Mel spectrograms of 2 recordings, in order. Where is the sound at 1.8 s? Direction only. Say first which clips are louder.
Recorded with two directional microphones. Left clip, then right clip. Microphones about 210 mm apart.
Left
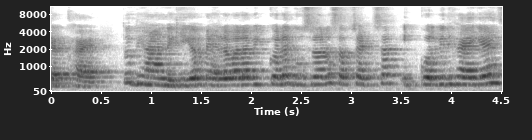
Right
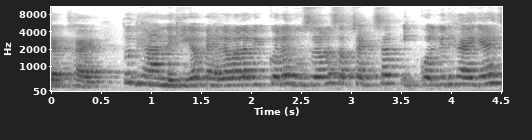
Even; 20° left (ahead or behind).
